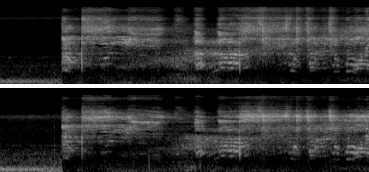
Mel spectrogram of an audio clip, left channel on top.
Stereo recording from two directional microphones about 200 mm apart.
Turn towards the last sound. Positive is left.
turn(degrees=20)  # may be behind; listen again after turning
